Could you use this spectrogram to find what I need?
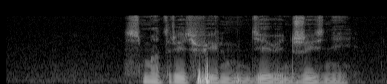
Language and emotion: Russian, neutral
